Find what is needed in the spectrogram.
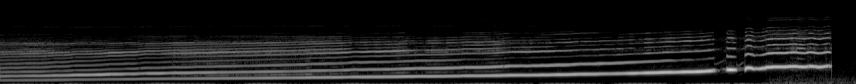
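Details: Normal functioning larynx gliding from low to high pitch as the vocal cords lengthen through cricothyroid muscle contraction; normal pitch glide.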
